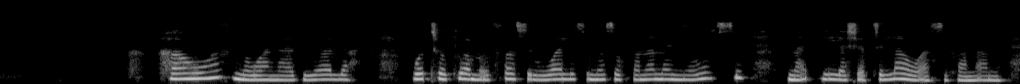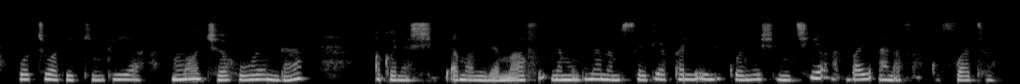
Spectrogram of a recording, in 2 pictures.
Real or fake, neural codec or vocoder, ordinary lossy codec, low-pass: real; none; Opus, 16 kbps; 7.2 kHz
